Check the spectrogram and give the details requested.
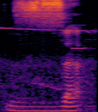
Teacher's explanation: ز یہ تھوڑا سا موٹا ہوگا اور صاد بھی ہے یہ بھی موٹا کر کے پڑھنا ہے، ان میں سختی لے کر آنی ہے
